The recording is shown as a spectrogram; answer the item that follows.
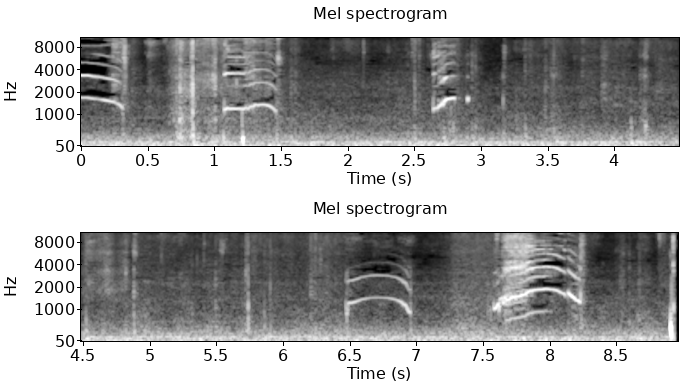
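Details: Pet cat meowing repeatedly: short arched, slightly nasal meows in quick pairs, a pause, then a few more clear meows, with soft background hum throughout.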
